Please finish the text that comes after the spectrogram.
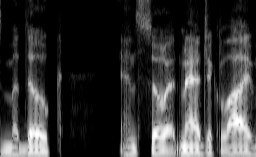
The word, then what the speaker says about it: Madhok: It's spelled m a d h o case it looks like mad hawk but I've heard mad dog mad all sorts of things. The correct nation is mok.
